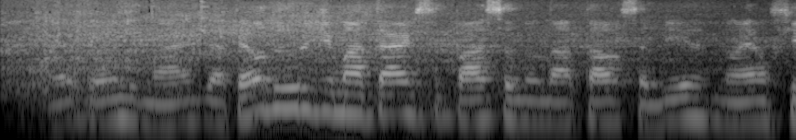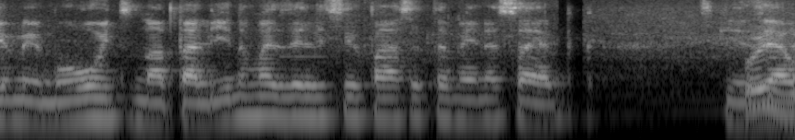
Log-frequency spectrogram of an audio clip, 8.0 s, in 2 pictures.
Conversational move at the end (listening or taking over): listening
